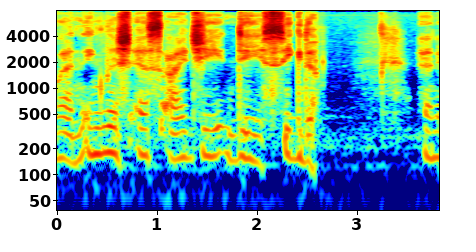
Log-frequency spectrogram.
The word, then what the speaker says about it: Sigd: is the holiday of Sig uh I would spell it English s i g d sigd and it's an Ethiopian jewry a Jewish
